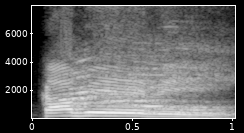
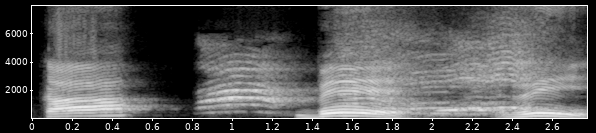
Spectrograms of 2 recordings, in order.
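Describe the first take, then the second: First: The syllables are run together as one word. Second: Each syllable is said separately with pauses.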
